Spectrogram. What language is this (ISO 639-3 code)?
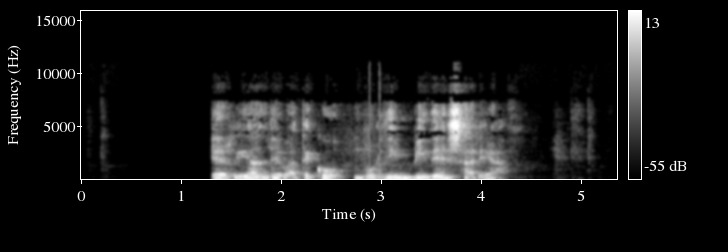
eus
